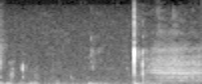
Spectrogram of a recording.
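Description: Near-silent pause with a single sharp click about two-thirds of the way through, followed by a faint hiss.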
